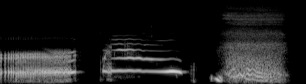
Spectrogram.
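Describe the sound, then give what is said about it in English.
A black cat meows three times as a Halloween sound effect, each call shifting in tone, from a low rough yowl to a clear, drawn-out high cry and then a wavering, growly wail, with short pauses between. “Black cat. Yeah, that cat changed tones pretty quickly.”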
